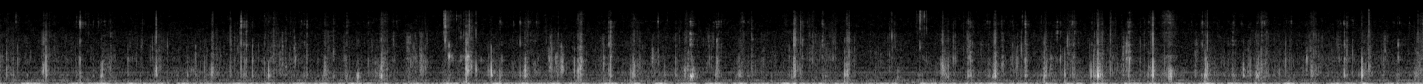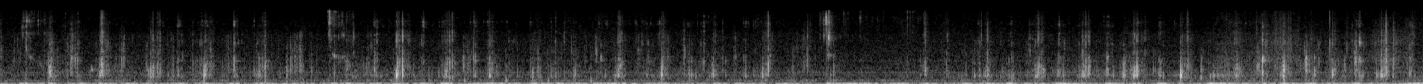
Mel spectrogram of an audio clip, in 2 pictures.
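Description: Close-miked chewing of spicy chicken feet, a dense run of small crisp crunches and crackles as the cartilage is bitten through.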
